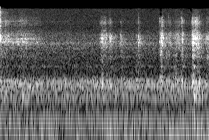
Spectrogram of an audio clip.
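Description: Faint computer keyboard typing: a few quick key clicks starting about a second in, as a word in the code is typed over. A steady low room hum underneath.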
